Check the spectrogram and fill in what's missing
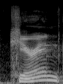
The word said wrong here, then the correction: Kyren: Kyren Williams. – Kyren.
